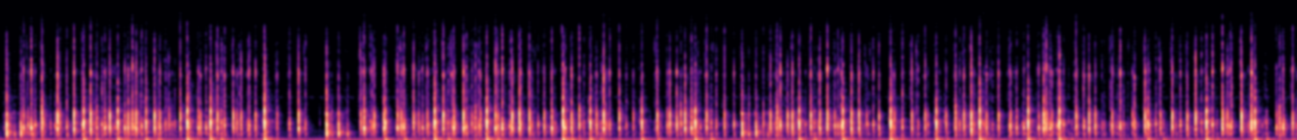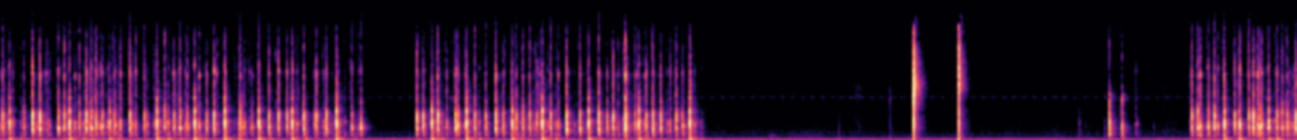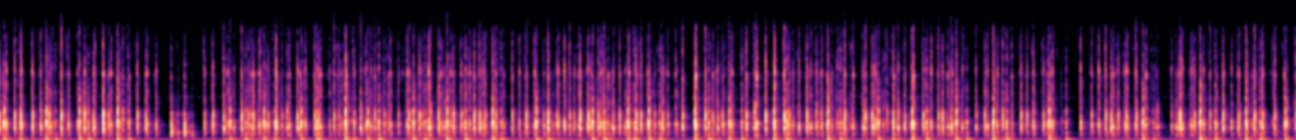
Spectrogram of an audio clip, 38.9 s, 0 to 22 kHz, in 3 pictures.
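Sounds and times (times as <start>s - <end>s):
typing on mechanical keyboard: 0.0s - 20.0s, 24.0s - 38.9s.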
